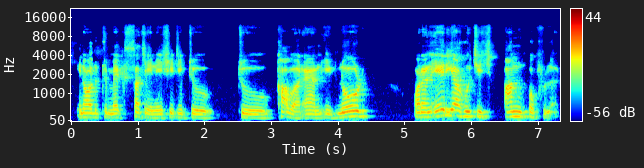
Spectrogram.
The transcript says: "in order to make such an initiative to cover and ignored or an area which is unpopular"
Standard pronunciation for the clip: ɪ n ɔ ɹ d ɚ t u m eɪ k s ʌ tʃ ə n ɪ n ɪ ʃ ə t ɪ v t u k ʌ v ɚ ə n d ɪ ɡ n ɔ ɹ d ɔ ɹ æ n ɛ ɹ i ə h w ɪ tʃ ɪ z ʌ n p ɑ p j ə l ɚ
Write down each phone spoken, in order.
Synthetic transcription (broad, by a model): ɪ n ɔ ɹ d ɚ t u m eɪ k s ʌ tʃ ə n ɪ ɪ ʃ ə t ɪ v t u k ʌ v ɚ ə n d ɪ ɡ n ɔ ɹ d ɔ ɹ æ n ɛ ɹ i ə h w ɪ tʃ ɪ z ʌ n p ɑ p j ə l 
